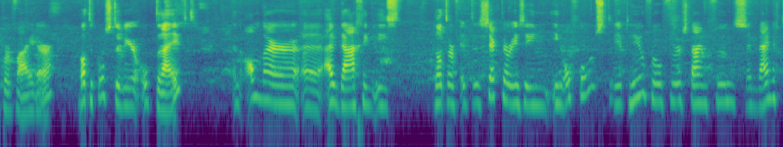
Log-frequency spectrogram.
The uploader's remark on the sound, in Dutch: live vanaf het cardano-podium op Fund Seminar 2023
